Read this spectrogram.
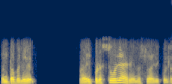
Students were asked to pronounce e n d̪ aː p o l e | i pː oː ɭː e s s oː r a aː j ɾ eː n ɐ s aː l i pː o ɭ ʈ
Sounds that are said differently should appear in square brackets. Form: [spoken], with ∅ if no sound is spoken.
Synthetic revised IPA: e n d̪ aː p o l e | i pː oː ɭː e s [t] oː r [i] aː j ɾ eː n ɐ s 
